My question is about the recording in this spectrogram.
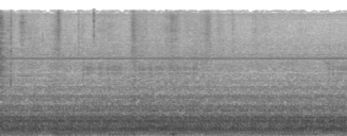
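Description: Steady faint hum of room noise.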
